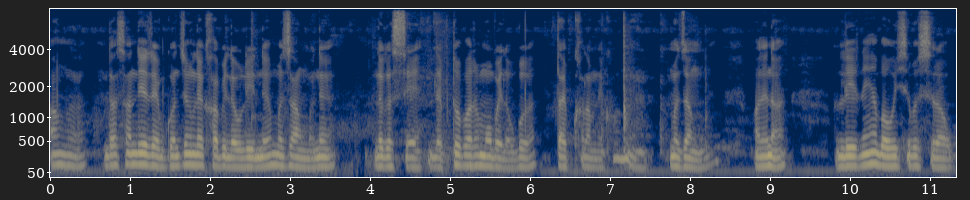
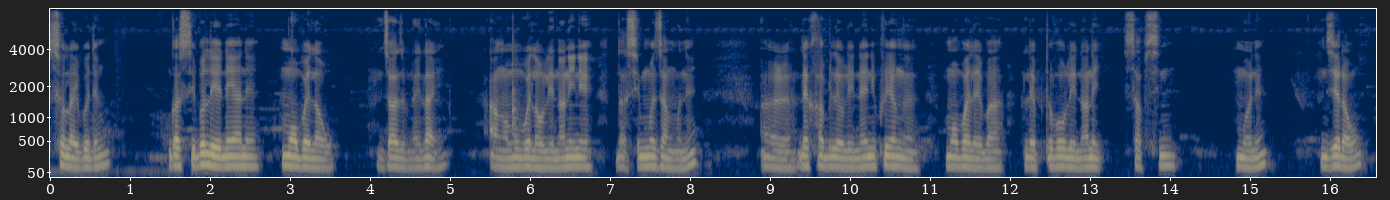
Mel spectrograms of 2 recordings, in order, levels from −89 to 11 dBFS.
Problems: constant background noise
